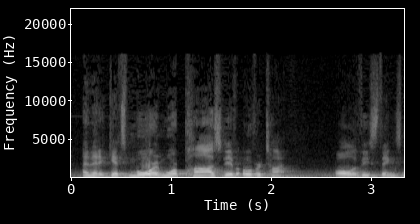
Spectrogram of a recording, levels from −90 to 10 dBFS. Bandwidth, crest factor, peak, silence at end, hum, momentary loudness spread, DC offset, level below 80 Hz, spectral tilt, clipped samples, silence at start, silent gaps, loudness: 15.5 kHz; 16 dB; -6 dBFS; 0 s; none; 12 LU; under 0.1%; -54 dBFS; -7 dB/octave; under 0.1%; 0.1 s; none; -22 LUFS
